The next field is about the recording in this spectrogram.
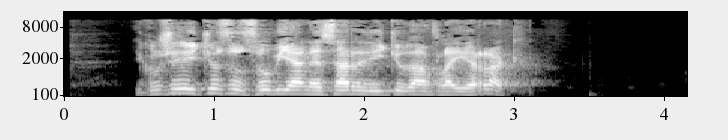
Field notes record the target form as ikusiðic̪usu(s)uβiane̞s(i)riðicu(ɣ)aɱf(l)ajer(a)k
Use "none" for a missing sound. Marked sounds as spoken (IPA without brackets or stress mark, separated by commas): s, a, ð, l, a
